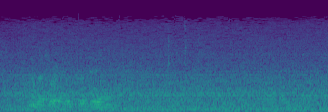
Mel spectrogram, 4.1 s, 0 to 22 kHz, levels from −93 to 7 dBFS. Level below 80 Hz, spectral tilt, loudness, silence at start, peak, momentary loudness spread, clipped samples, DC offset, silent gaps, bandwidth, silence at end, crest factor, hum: -52 dBFS; -6 dB/octave; -38 LUFS; 0 s; -22 dBFS; 5 LU; under 0.1%; under 0.1%; none; 12 kHz; 0 s; 16 dB; none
